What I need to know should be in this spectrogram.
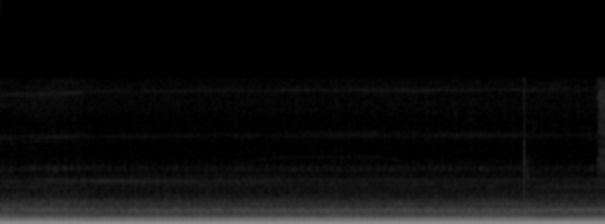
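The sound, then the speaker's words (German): Motor glider engine at full throttle, a steady, loud droning hum with a constant pitch and no breaks. “so und Vollgas. der Motor ist nicht dafür gedacht, das Flugzeug schnell nach vorne zu bewegen”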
